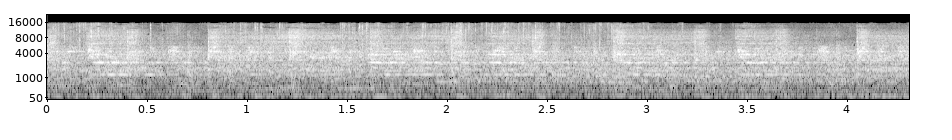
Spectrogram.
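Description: Music with a regular beat filling a football stadium, over the steady noise of the crowd.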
